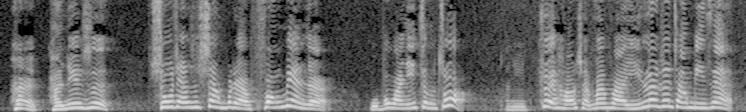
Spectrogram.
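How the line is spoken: Shouting loudly. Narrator (Chinese): 路霸大喊大喊着

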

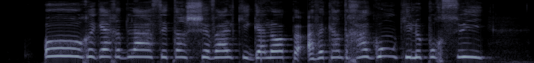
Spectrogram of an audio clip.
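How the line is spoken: Captivated exclamation. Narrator (French): s'exclame Pablo, captivé par cet écran géant animé

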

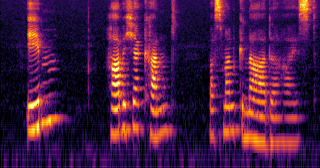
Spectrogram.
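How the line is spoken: Sad. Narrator (German): sagte traurig

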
